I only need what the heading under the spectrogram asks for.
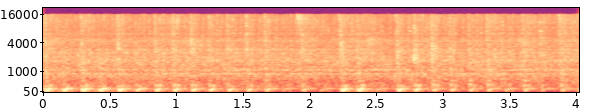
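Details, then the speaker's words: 2008 Honda RSX motorbike, all-original engine: soft, even putter at a fairly low idle, no ticking or knocking; quiet as an electric bike, healthy idle. "đời máy cái máy này nó y như xe điện"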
